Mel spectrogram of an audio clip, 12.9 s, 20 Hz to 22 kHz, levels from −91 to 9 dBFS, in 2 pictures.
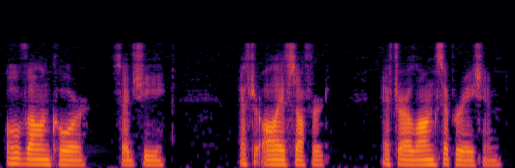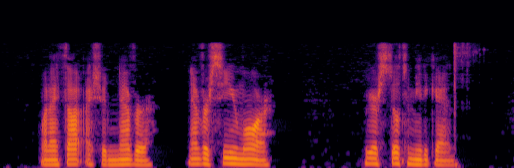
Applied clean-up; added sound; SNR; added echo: classical method spectral subtraction.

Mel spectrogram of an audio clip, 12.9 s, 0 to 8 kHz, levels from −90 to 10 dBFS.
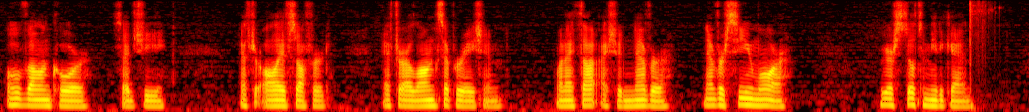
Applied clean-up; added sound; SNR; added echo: none; Coin (dropping); 19 dB; none.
